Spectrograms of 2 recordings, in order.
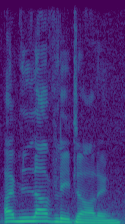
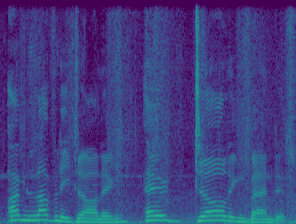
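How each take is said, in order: First: English accent again. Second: Put-on posh English accent. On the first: Shown as a demonstration. Streamer re-reading the chat line in an English accent. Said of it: "I read it in an English accent". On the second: Streamer greeting a viewer in a put-on posh English accent. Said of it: "I said that in an English accent".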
